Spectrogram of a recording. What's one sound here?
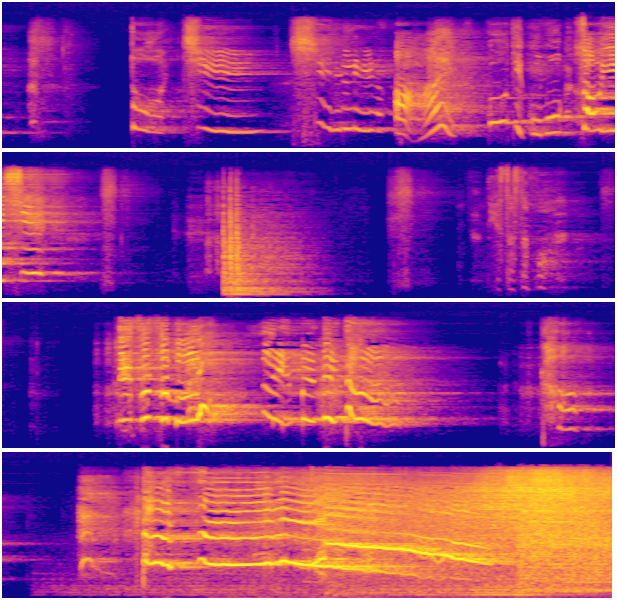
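A young woman sings in a high, wavering operatic voice, heard through a microphone.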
